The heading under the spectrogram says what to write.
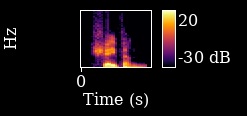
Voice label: "shaven", American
